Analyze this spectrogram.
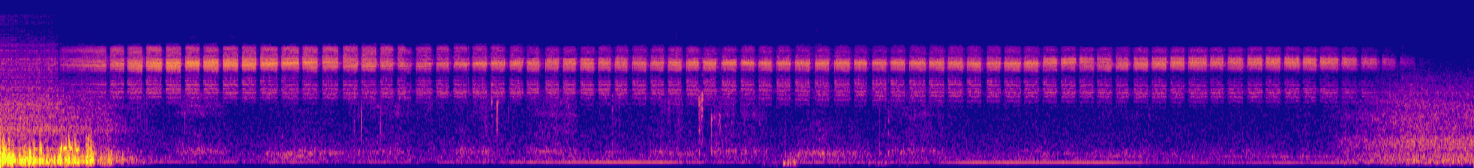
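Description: A rush of wind noise from riding cuts off about a second in; then an insect sings a continuous high-pitched, rapidly pulsing trill that stops near the end.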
